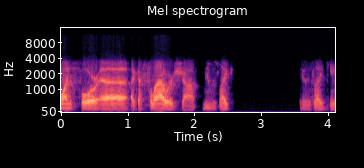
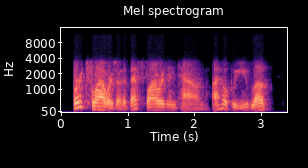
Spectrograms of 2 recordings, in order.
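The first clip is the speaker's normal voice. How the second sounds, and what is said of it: Bubbly, upbeat voice. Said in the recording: “it sounds really like bubbly and not really how I talk”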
